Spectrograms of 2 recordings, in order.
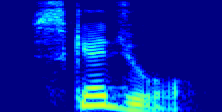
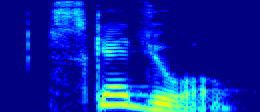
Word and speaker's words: schedule: first syllable only and some people stress both syllables if you stress both syllables you say schedule schedule and you say schedule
